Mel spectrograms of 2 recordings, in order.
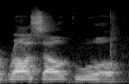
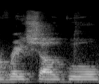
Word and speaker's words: Ra's al Ghul: is the season where Ra's al Ghul or Rachel pool whichever way you want to pronounce it the show even pronounced it both ways but yeah I really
